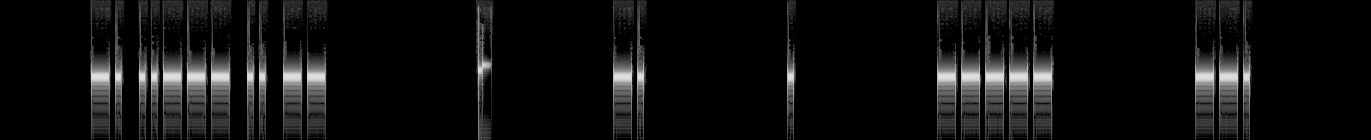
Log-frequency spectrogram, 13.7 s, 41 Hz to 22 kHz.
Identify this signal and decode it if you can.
Morse code, heard as a keyed tone, about 20 wpm, spaced as for 9 wpm, 700 Hz. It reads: N2IM NE0G
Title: USA Call Signs - 4 Characters - 8x Character Spacing - 20wpm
